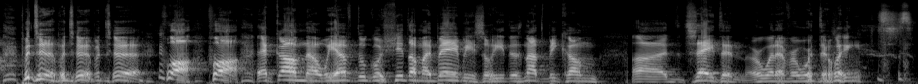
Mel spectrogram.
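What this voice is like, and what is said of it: Poor put-on Greek accent. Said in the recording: “I don't know how to do a Greek accent... somewhere between Saudi Arabian and the cab from Roger Rabbit”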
